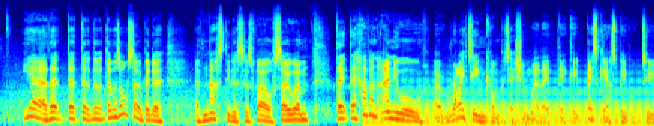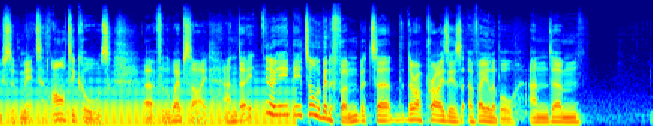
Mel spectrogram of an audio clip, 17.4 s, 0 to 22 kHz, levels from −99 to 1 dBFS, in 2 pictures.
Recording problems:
electrical hum; noticeable; from 5 to 13 s; 60 Hz, 10 dB below the speech
train or aircraft noise; faint; throughout; 25 dB below the speech

